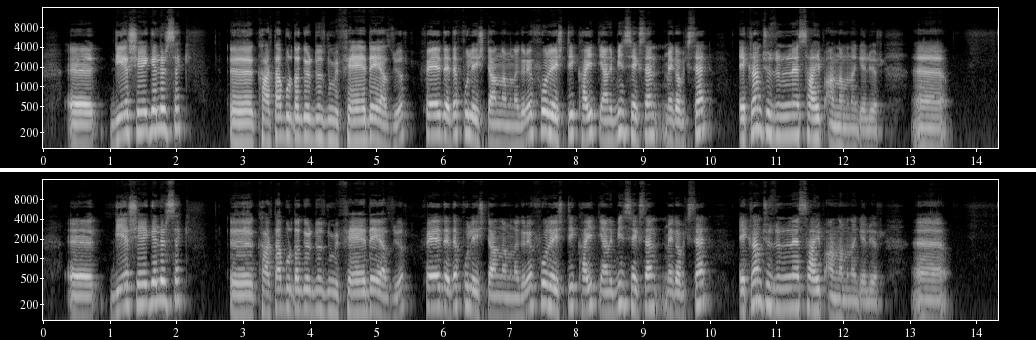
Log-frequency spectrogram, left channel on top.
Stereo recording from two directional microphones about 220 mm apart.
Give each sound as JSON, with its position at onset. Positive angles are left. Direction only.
{"t": 0.3, "sound": "speech", "side_deg": 45}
